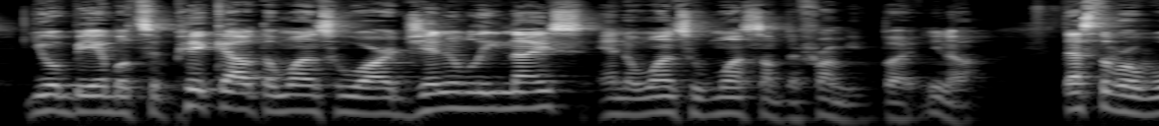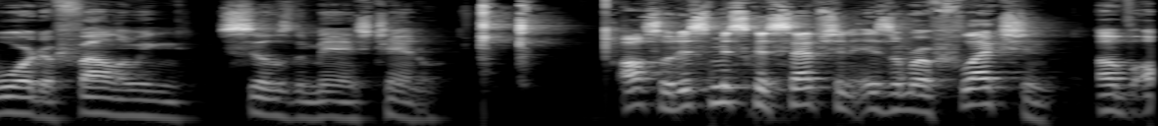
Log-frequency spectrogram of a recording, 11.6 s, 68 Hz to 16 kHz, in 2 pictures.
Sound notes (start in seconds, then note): 8.2 clicks tongue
